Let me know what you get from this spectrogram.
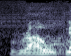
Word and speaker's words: Rauch: Rauch. Now, if you're not kind of coughing something back up here, you're not saying it right. This isn't Rauch. It's Rauch. Hear it.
